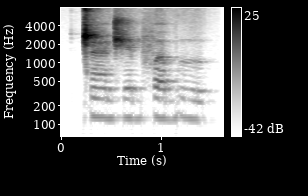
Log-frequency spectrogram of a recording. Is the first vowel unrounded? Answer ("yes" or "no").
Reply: yes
